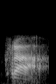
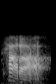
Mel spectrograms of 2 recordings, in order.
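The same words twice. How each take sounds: First: Kra as one syllable; contracted form. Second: Kara in two syllables, KA-RA; full two-syllable form. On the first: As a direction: run K straight into R in Kra. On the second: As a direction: say Kara with a vowel between K and R. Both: Shown as a demonstration. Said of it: "it's also pronounced Kara or Kra".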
